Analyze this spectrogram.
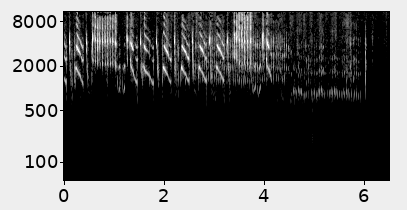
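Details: Java sparrow song used as a tutor for other songbirds: a quick run of downward-sliding chirps and a buzzy trill, fading into a steady low tone before stopping.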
